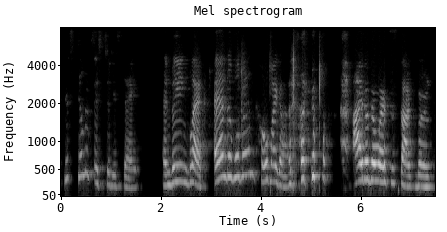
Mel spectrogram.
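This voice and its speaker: A woman with a Portuguese accent, hosting a personal conversation and speaking earnestly and emphatically, often restarting her sentences. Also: sits high. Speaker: host. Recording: muffled lo-fi recording.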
